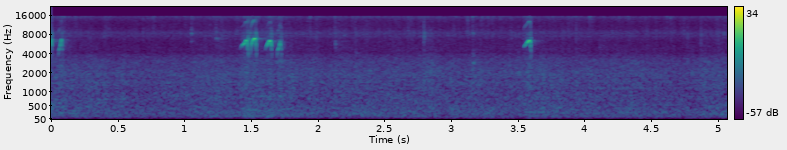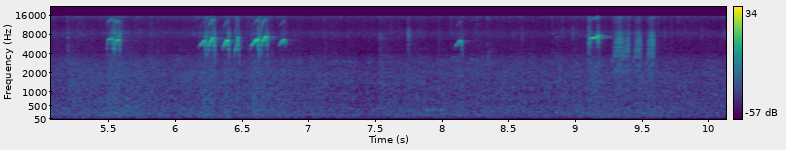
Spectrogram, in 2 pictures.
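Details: Cinereous tit from Sumatra, recorded in nature and used as a lure to get other tits singing: scattered bursts of very high, sharp chirping notes, some clustered in quick runs of three or four, separated by quiet gaps over steady background hiss.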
